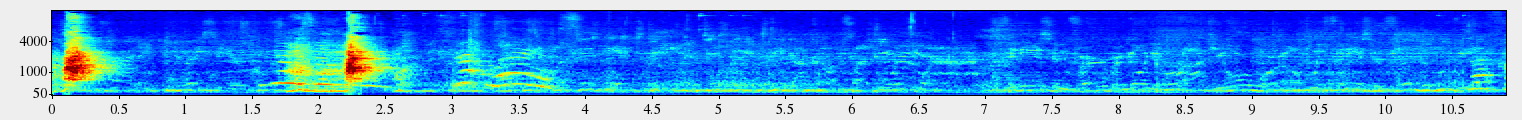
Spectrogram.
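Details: Playing eight-month-old female Havanese puppy gives two sharp barks about two seconds apart, followed by a few softer whiny vocal sounds, then quiet play noises over a faint steady hum.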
